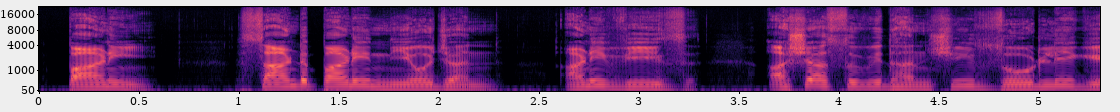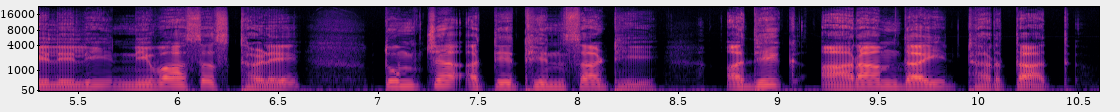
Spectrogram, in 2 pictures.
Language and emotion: Marathi, neutral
